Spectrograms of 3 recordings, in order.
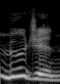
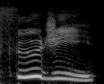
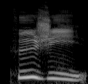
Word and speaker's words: Fuji: tried to see Mount Fuji from the Shinkansen, but it was really cloudy, so we could not see uh Mount Fu Mu. Why did I say Mujin? No, Mount Fuji. Fuji.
